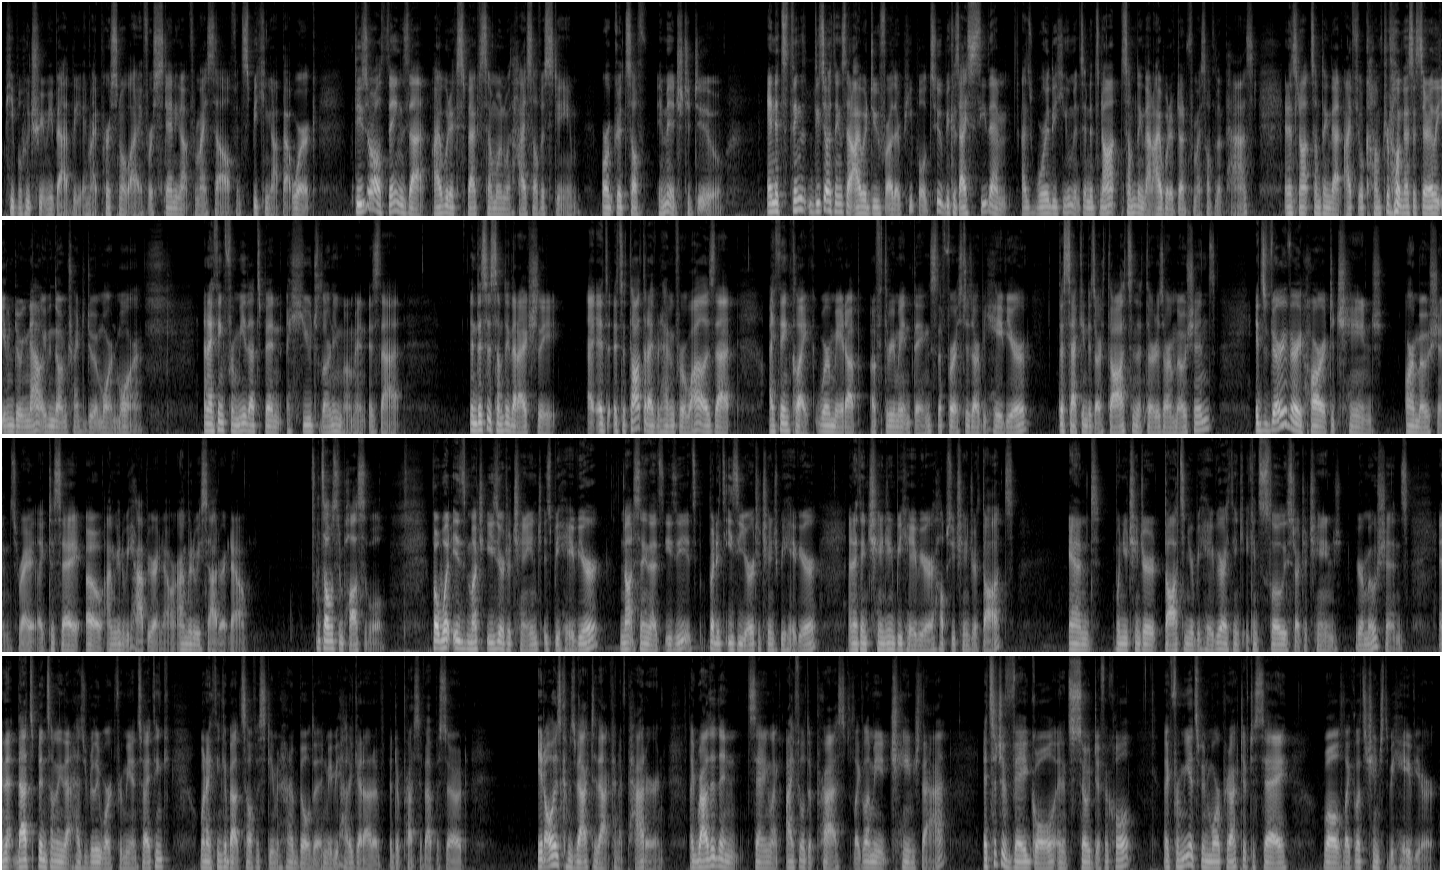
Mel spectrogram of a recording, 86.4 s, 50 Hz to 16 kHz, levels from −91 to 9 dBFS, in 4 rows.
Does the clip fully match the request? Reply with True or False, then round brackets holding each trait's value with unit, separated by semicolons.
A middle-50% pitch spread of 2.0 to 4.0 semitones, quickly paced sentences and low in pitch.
True (3.1 semitones; 220 wpm; 105 Hz)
